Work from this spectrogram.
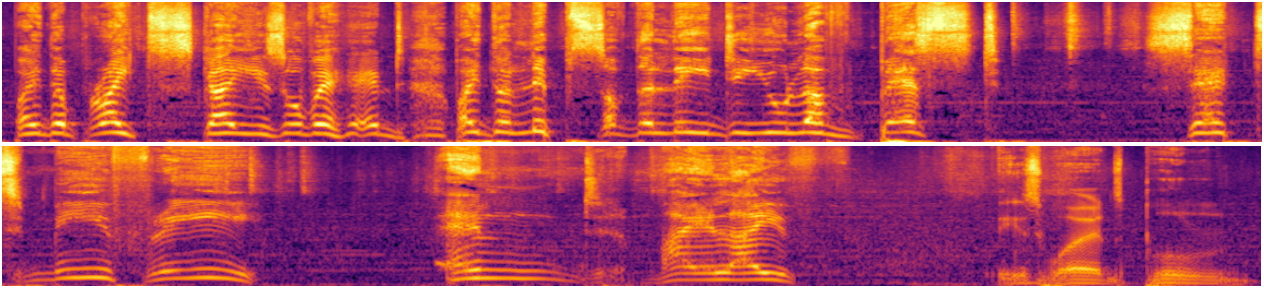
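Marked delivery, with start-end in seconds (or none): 0.1-7.6 desperate. A narrator's reading. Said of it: "cried out in a desperate tone". 8.5-10.4 high, very slow, falling in despair; desperate plea. A narrator's reading. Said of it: "cried out in a desperate tone".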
